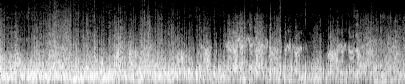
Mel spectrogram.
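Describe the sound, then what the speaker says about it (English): Gusts of outdoor wind buffet the microphone in a steady, loud rumbling roar that eases slightly toward the end, with no voices. "Sorry, it gets windy."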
